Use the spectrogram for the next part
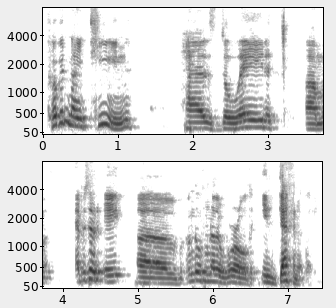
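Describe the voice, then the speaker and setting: A man's voice: on the high side, expressive, moderate pace. A man hosting a news podcast, delivering items in a casual, conversational way. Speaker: anime news podcast host.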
